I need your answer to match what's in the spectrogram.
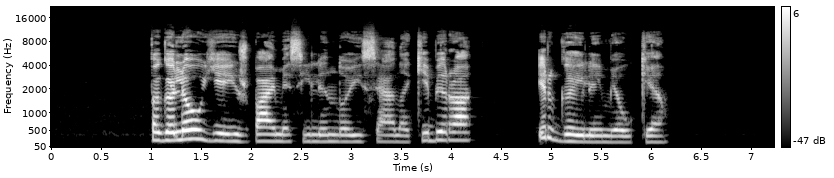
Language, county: Lithuanian, Vilnius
